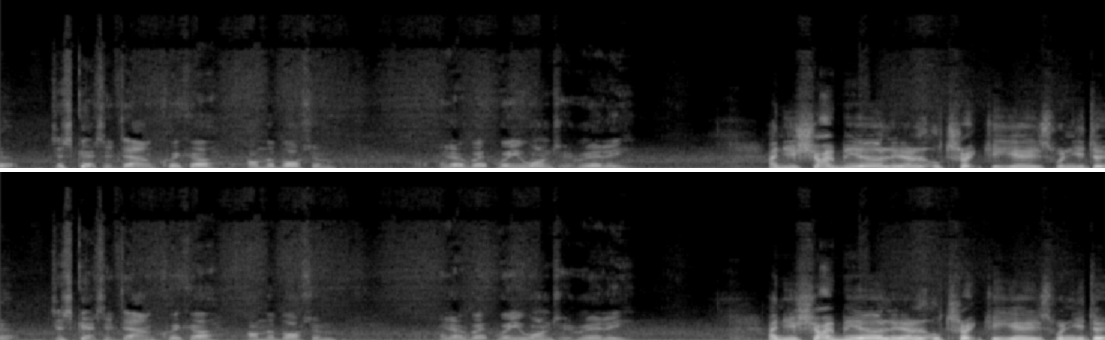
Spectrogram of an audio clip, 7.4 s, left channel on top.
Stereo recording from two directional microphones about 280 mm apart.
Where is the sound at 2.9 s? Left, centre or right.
Centre.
